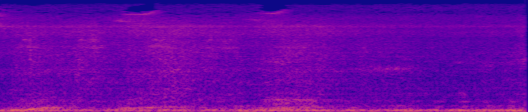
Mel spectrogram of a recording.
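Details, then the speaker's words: Boat engine running after a throttle rev has pushed the water out of the exhaust: a deep, loud burble that begins to quiet as the baffled muffler refills with water until it spills over. This is normal for this setup. "running, hear how it's loud. And then starting to quiet down, filling up, and right there it's spilling over."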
